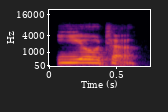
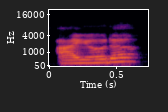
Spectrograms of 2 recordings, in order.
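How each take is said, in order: First: The first vowel is an 'ee' sound. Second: The first vowel is not an 'ee' sound. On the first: This helps recall that the letter makes an E sound. "I'm going to say it differently" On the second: This is the common way people say it. "you always hear it pronounced iota"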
